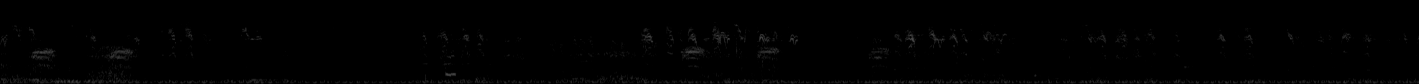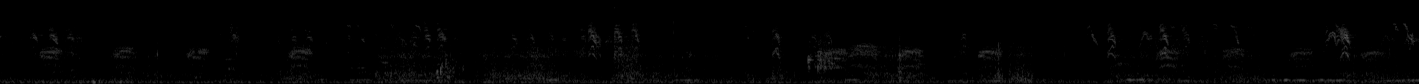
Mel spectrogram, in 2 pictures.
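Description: Faint chirping of birds, many short irregular calls, over a low steady rumble.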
